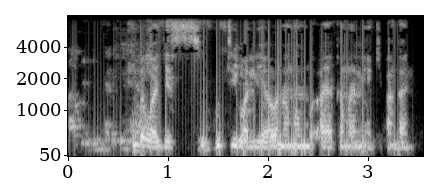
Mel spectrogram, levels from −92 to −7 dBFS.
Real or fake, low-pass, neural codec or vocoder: real; 7.2 kHz; none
